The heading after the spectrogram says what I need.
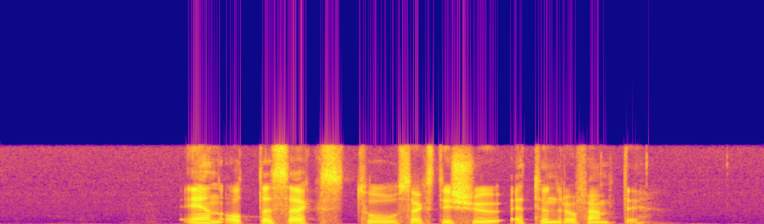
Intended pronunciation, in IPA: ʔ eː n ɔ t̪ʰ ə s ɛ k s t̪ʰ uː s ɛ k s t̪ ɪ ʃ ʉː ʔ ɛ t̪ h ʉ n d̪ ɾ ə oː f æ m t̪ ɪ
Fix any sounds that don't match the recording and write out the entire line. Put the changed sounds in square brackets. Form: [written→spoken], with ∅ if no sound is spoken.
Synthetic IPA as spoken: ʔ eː n ɔ [t̪ʰ→t̪] ə s ɛ k s t̪ʰ uː s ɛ k s t̪ ɪ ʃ ʉː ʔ ɛ t̪ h ʉ n d̪ ɾ ə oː f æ m t̪ ɪ

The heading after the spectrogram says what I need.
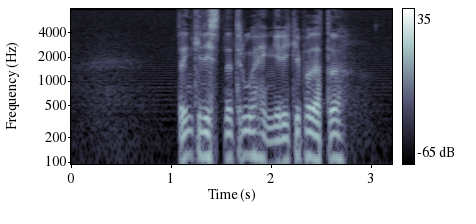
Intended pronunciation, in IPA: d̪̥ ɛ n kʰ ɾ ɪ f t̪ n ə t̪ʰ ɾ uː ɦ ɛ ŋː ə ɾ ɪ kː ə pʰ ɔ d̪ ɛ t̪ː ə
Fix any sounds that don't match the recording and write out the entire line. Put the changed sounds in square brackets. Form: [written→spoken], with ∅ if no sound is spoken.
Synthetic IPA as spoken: d̪̥ ɛ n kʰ ɾ ɪ [f→s] t̪ n ə t̪ʰ ɾ uː ɦ ɛ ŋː ə ɾ ɪ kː ə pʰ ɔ d̪ ɛ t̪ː ə

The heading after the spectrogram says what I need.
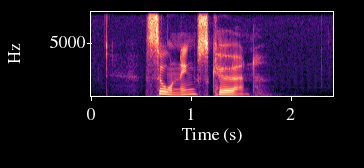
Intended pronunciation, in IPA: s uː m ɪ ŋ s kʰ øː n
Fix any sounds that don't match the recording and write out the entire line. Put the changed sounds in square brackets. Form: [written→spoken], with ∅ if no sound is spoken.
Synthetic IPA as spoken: s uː [m→n] ɪ ŋ s kʰ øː n

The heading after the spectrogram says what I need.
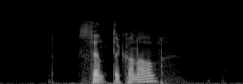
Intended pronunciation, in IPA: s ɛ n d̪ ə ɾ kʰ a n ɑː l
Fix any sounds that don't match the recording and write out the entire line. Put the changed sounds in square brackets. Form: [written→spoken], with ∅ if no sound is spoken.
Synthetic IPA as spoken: s ɛ n [d̪→t̪] ə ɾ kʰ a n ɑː l

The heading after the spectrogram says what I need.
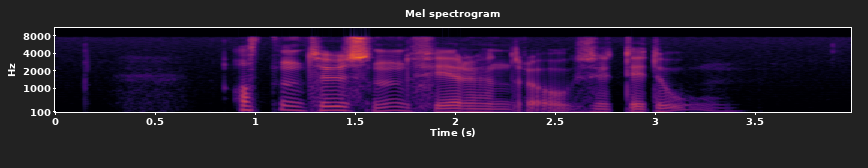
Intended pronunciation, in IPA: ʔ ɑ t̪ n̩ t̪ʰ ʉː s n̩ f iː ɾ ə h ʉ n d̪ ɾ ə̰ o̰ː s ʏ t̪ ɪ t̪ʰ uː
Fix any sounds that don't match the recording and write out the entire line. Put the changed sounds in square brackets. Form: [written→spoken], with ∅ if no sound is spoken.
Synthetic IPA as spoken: ʔ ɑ t̪ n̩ t̪ʰ ʉː s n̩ f iː ɾ ə h ʉ n d̪ ɾ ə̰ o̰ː s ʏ t̪ ɪ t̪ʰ uː

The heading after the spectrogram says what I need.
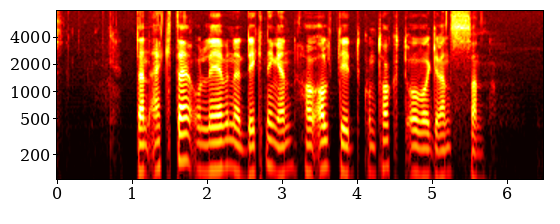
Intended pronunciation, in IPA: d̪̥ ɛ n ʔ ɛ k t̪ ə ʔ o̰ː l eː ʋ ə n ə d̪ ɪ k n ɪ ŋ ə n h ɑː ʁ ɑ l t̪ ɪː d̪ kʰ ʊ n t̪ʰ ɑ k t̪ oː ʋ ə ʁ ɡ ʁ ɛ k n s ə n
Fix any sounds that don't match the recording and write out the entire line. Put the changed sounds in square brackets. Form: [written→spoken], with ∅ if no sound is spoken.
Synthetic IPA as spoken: d̪̥ ɛ n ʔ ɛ k t̪ ə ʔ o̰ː l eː ʋ ə n ə d̪ ɪ k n ɪ ŋ ə n h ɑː ʁ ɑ l t̪ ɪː d̪ kʰ ʊ n t̪ʰ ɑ k t̪ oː ʋ ə ʁ ɡ ʁ ɛ [k→∅] n s ə n

